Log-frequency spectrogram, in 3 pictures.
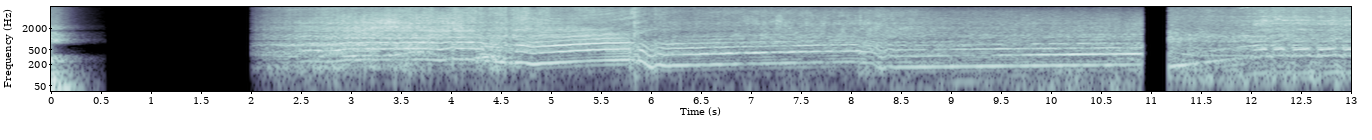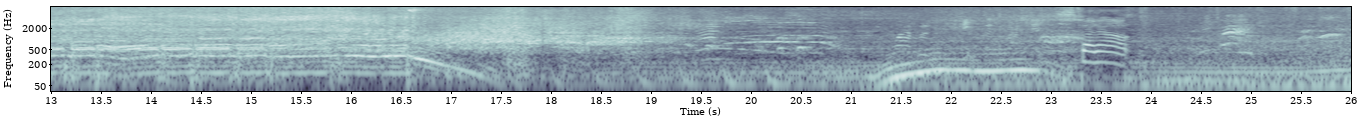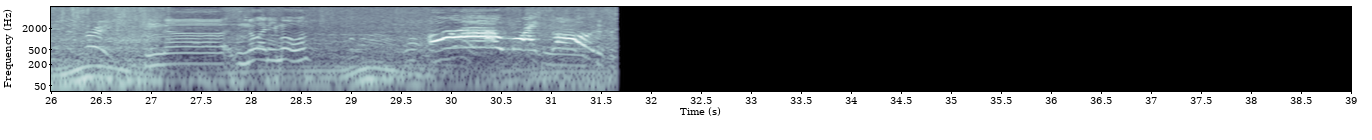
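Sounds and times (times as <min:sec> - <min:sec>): car engine accelerating hard: 0:02.1 - 0:17.0, 0:21.1 - 0:23.4
car engine revving: 0:02.1 - 0:17.1, 0:21.1 - 0:23.4.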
